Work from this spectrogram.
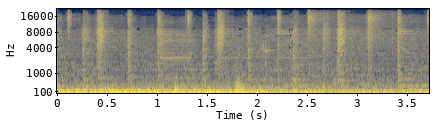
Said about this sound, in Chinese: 所以这这样的环境在新加坡就算是比较幽静，嗯，没人人没这么多，而且还有这个公共巴士。 哈，这么窄的路还有那个公共汽车。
